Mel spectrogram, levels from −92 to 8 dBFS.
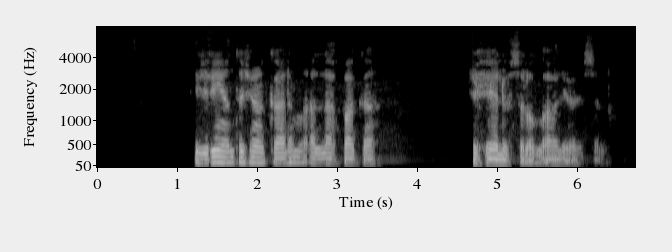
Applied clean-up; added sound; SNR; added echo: none; none; none; none.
